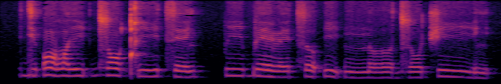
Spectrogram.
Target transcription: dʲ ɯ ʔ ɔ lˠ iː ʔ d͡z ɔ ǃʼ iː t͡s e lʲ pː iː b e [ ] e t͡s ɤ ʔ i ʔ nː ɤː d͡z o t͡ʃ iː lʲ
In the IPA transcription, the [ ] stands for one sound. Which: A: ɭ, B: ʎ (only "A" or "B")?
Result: A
